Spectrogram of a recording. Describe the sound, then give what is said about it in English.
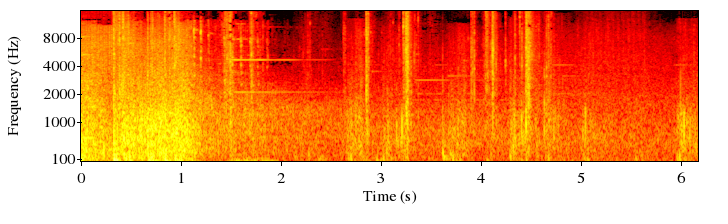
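Rapid video game gunfire in a fight against small robot enemies: dense bursts of sharp cracks over a noisy rumbling bed, loudest at the start, then continuing in uneven bursts. “Lots of shooting.”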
